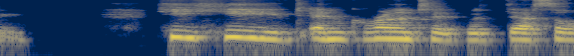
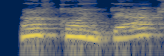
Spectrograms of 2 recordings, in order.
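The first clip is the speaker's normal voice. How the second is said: sudden high cry of disbelief; cried out; 6 semitones higher, 5 dB louder than usual. A narrator's reading. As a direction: leap up and cry out in alarm. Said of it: "he cried".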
